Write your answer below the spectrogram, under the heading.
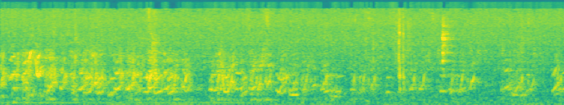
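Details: During a tense introduction, several guinea pigs chatter angrily, with rapid, dry, clicking bursts repeated in quick succession as a sign of aggression; one has its neck hair puffed up.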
